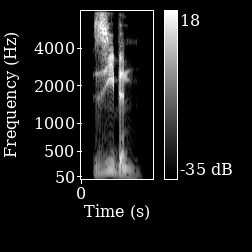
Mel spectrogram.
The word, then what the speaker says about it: sieben: When the letter S precedes a vowel or appears between two vowels, it is voiced or pronounced like the English Z. Listen and repeat. – Sehen, sieben, Sohn, sehr, suchen, lesen, Häuser, Musik.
